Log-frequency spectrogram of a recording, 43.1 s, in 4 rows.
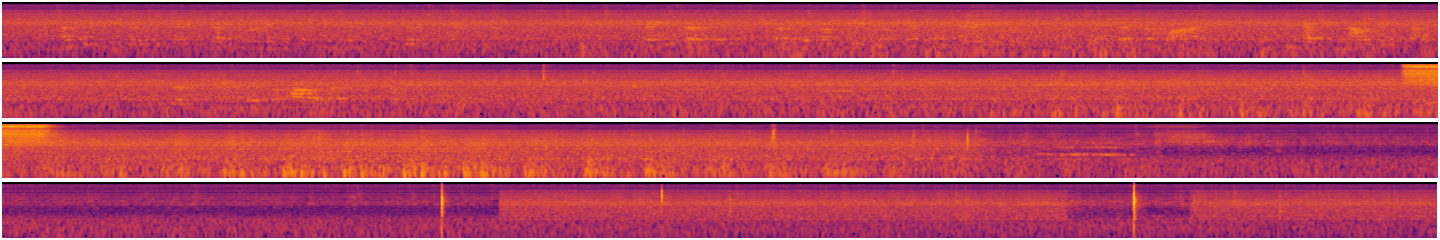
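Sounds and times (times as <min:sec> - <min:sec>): train wheels rumbling on rails: 0:00.0 - 0:43.0
brief hiss: 0:21.3 - 0:22.1.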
